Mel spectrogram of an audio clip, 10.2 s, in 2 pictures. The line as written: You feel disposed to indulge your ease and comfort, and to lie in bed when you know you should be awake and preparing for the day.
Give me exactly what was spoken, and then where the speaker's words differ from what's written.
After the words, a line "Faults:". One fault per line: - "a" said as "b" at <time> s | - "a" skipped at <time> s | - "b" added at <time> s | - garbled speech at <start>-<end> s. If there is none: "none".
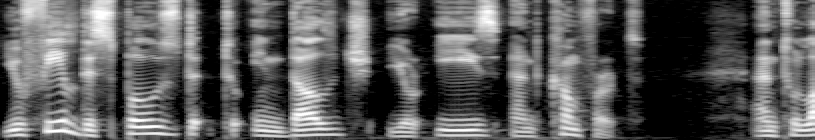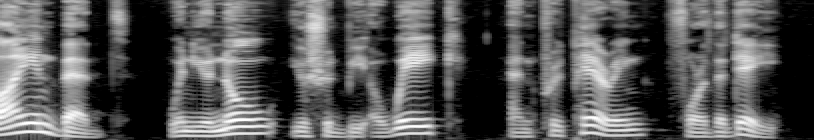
You feel disposed to indulge your ease and comfort, and to lie in bed when you know you should be awake and preparing for the day.
Faults:
none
